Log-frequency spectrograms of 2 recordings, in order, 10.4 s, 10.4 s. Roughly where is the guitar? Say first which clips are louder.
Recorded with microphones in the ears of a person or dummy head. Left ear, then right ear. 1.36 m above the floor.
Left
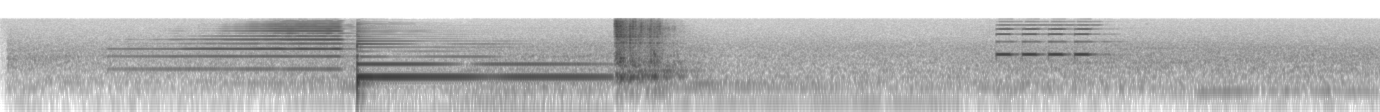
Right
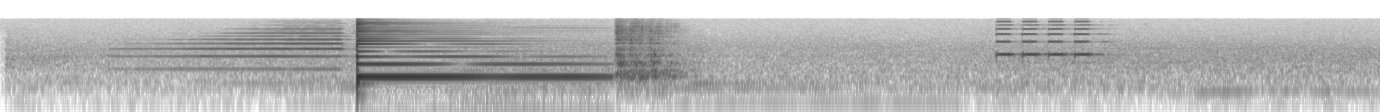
Right 6 dB; right.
